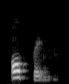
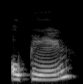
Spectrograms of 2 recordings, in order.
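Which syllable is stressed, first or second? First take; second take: first; second. First: The stress is on the first syllable. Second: The stress is on the second syllable. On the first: The speaker calls it right. "Open lleva entonces el acento en la primera sílaba" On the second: The speaker calls it wrong. "nosotros no decimos open"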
